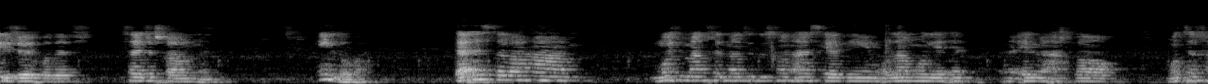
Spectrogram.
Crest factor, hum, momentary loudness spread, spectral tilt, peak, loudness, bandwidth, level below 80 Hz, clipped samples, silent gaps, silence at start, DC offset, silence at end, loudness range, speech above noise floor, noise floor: 22 dB; none; 13 LU; -6.5 dB/octave; -2 dBFS; -24 LUFS; 6.8 kHz; -64 dBFS; under 0.1%; none; 0 s; under 0.1%; 0 s; 4 LU; 30 dB; -54 dBFS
